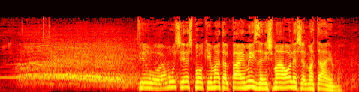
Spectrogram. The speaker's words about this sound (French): Donc quand je lève les mains, on va crier comme déjà nos chers amis d'Amérique du Sud.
